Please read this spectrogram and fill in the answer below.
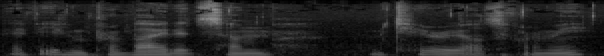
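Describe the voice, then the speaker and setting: A man's voice: mid-range voice, flat delivery, normal speed, vocal fry, warm tone, slight background noise. A man roleplaying in character through a video game, thinking aloud in a hesitant murmur. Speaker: player roleplaying a vampire Dark Elf character.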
